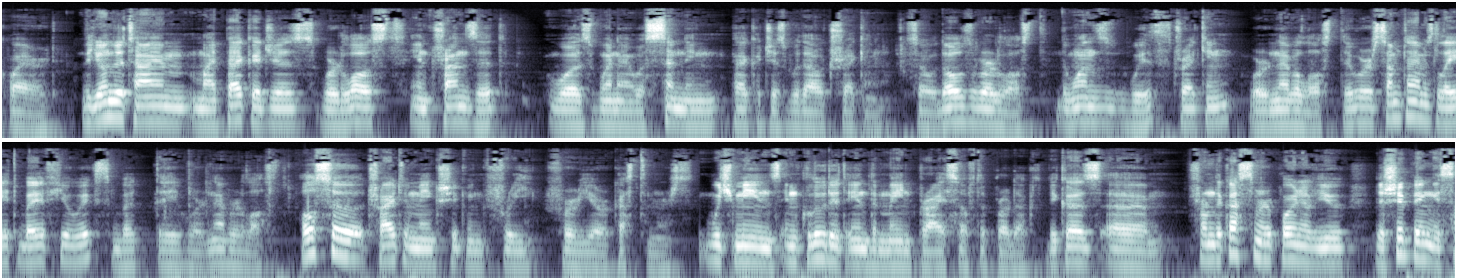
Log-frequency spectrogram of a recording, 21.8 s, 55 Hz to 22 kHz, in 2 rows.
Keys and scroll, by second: 6.6 shift+Home, 7.4 Right, 12.3 ctrl+shift+Right, 16.1 ctrl+shift+Left, 16.9 shift+Left.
